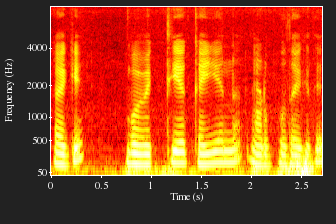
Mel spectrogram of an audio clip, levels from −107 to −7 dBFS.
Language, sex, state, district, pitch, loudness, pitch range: Kannada, male, Karnataka, Koppal, 145 Hz, -16 LUFS, 135-160 Hz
